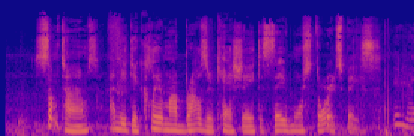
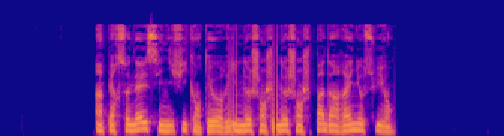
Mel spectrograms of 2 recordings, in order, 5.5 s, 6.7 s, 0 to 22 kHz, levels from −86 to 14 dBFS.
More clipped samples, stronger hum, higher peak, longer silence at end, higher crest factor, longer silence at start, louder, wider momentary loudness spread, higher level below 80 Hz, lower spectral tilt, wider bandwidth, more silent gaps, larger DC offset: neither; neither; second, -10 dBFS vs 0 dBFS; second, 0 s vs 1.5 s; about the same, 20 dB vs 18 dB; second, 0.05 s vs 1.25 s; second, -28 LUFS vs -16 LUFS; about the same, 8 LU vs 9 LU; second, -54 dBFS vs -46 dBFS; about the same, -3.5 dB/octave vs -4.5 dB/octave; first, 16 kHz vs 11.5 kHz; neither; neither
